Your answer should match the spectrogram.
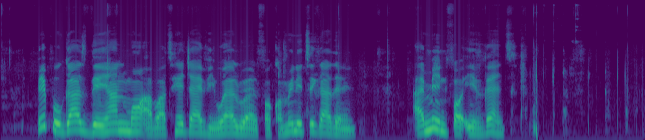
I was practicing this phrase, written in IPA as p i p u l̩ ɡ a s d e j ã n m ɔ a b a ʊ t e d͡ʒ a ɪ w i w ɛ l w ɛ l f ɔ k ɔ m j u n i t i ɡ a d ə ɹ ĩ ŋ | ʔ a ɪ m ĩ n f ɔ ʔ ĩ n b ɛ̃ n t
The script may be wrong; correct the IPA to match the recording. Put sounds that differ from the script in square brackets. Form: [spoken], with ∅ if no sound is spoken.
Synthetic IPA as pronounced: p i p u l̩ ɡ a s d e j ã n m ɔ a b a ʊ t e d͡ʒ a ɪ [v] i w ɛ l w ɛ l f ɔ k ɔ m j u n i t i ɡ a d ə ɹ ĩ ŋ | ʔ a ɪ m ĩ n f ɔ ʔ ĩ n [v] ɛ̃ n t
